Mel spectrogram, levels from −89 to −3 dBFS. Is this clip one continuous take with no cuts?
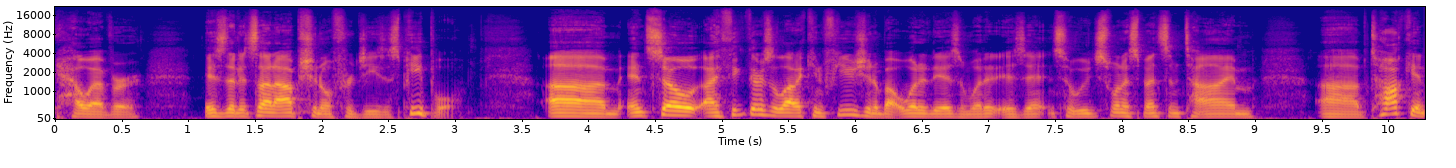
yes; 0 cuts

